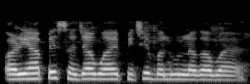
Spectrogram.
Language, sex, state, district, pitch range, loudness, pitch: Hindi, female, Bihar, Muzaffarpur, 230-250 Hz, -14 LUFS, 240 Hz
